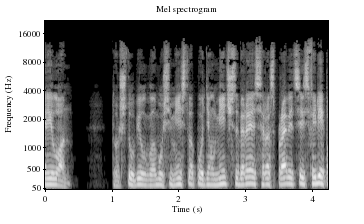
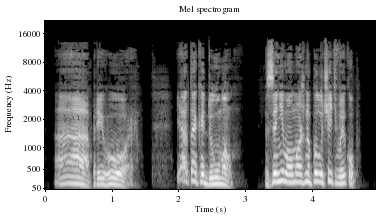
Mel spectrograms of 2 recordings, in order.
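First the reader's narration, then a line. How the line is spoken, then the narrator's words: Gruff bark. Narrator (Russian): Убийца отца девушки гаркнул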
